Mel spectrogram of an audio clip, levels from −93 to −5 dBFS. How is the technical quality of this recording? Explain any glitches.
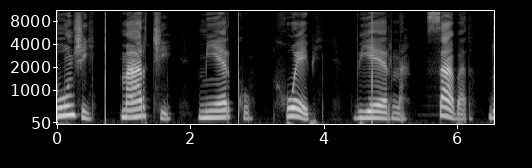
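The recording is marred by three sharp, loud clicks at 0.72, 2.72 and 4.72 s, each a brief snap that cuts through the speech regardless of what is being said. This is a file header played as audio: the stream appears to be built from 2-second WAV pieces joined without stripping their headers, so each piece's leading header bytes are read as sample values, producing a click exactly every two seconds.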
